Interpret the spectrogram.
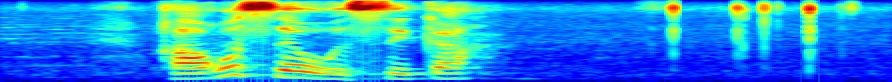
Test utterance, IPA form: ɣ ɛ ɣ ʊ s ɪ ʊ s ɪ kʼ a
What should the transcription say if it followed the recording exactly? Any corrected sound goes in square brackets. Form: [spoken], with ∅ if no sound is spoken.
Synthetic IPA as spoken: ɣ [a] ɣ ʊ s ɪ ʊ s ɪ kʼ a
